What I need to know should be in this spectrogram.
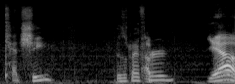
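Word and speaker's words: Cait Sith: got to be like Kate Sith related huh which apparently is actually pronounced catchy is what I've heard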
